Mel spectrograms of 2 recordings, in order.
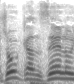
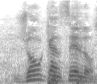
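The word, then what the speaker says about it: João Cancelo: Para el impulso de Joao Cancelo, qué buen balón, qué bonito, de 40 metros de Joao Cancelo y qué control de Joao Félix.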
